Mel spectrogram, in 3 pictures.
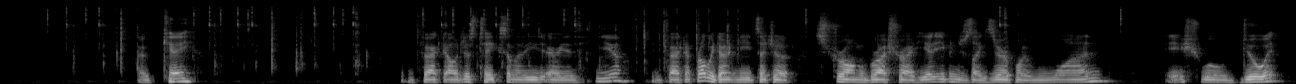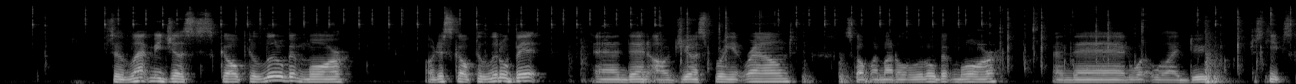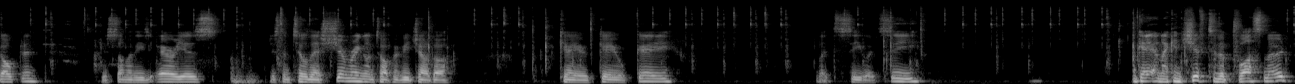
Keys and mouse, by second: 0.4 click, 0.8 click, 1.2 middle click, 1.9 click, 2.2 click, 2.4 click, 2.7 middle click, 3.1 click, 3.4 click, 4.2 click, 4.5 click, 4.8 click, 5.0 click, 5.6 click, 8.0-10.1 ctrl+drag, 11.2-13.3 drag, 13.7 click, 14.1 click, 14.4 click, 14.7 click, 15.0 click, 15.3 click, 15.5 click, 15.8 click, 16.1 click, 16.3 click, 16.6 click, 16.9 click, 17.2 click, 17.5 click, 18.0 click, 18.3 click, 18.5 click, 18.8 click, 19.1 click, 19.3 click, 19.8 shift+middle click, 20.2 middle click, 20.7 click, 21.0 click, 21.3 click, 21.5 click, 21.8 click, 22.1 click, 22.3 click, 22.6 click, 23.0 shift+middle click, 23.3 middle click, 24.0 shift+middle click, 24.9 click, 25.3 middle click, 25.6 click, 26.2 click, 26.7 click, 27.0 click, 27.2 click, 27.5 click, 27.8 click, 28.1 click, 28.7 click, 29.0 click, 29.2 click, 29.6 click, 30.1 middle click, 30.6 click, 30.9 click, 31.3 shift+middle click, 32.2 click, 32.6 click, 32.9 click, 33.2 click, 33.5 click, 34.3 click, 34.8 shift+middle click, 35.3 click, 35.6 click, 35.9 click, 36.2 click, 36.5 click, 36.7 click, 37.2 middle click, 38.7 click.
